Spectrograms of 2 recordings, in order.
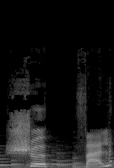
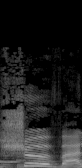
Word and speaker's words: cheval: De hecho, esas E's que se deben de pronunciar E, muchas veces nos las comemos. Por ejemplo, la palabra che. Val. No vamos a decir cheval, vamos a decir cheval.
